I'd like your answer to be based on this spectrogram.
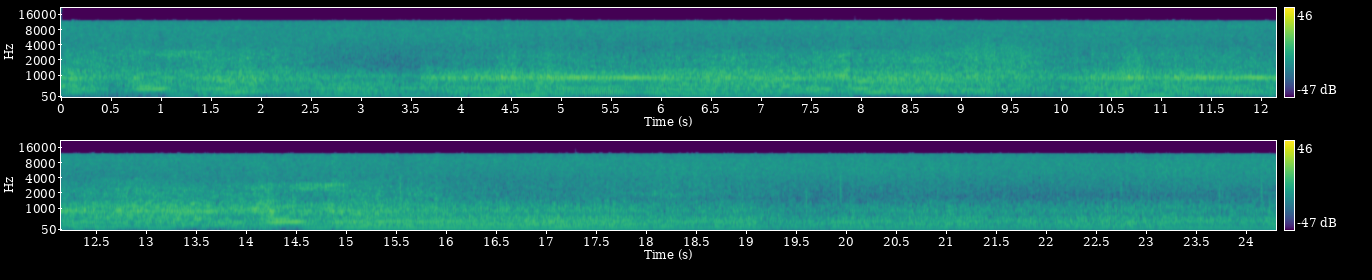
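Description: A diesel truck engine idles and drives steadily with a low droning hum and shifting tones as it rises and falls in pitch, close by, with no talk.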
